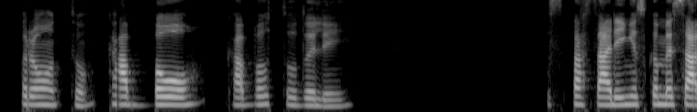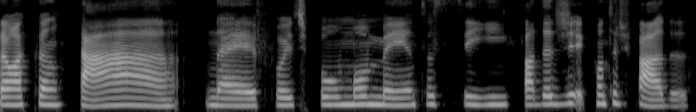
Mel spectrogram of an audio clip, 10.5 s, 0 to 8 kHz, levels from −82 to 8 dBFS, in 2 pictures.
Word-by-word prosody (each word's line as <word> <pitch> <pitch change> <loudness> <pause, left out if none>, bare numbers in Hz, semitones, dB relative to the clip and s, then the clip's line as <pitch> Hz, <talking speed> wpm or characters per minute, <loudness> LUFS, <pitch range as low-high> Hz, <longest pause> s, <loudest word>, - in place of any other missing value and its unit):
Pronto, 210 -1 -3
acabou, 210 +1 +3 0.2
acabou 210 +3 -4
tudo 200 -3 -9
ali. 180 +1 -6 1.4
Os - - -18
passarinhos 215 -1 +2
começaram 215 -2 +5
a 210 - +4
cantar, 195 -3 +2 0.2
né, 185 -2 0
foi 195 +1 -5
tipo 210 0 -8
um 210 - -3
momento, 215 -1 -1
assim, 215 -1 -6
fada 210 +2 -1
de 230 +2 -4
conta 235 +2 -4
de 230 - -12
fada. 170 0 +1
210 Hz, 120 wpm, -26 LUFS, 195-215 Hz, 1.4 s, começaram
